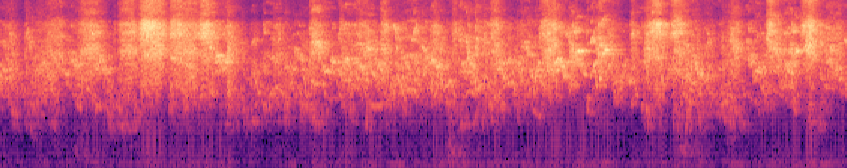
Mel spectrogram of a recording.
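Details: Several pet budgies, Australian parrots, chattering happily during their morning routine: a dense, continuous wash of high scratchy warbles and chirps with brief sharper squeaks, no pauses, swelling slightly near the first and fourth seconds.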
